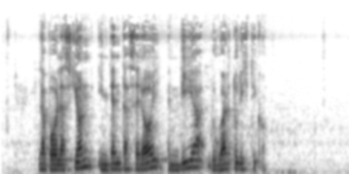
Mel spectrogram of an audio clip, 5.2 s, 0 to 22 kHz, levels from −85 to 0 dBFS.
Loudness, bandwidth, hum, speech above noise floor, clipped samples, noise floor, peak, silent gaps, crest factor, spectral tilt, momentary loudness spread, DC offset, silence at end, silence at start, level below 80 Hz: -19 LUFS; 16 kHz; none; 41 dB; under 0.1%; -60 dBFS; -2 dBFS; none; 18 dB; -5 dB/octave; 8 LU; under 0.1%; 1.25 s; 0.6 s; -52 dBFS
